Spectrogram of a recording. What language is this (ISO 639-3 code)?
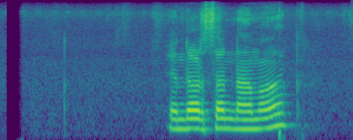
nep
